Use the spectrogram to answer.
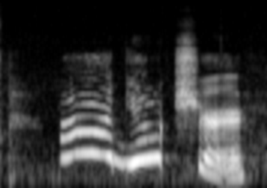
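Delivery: high-pitched, hammed-up British accent; mock British accent. Co-host echoing the place name, mock British accent. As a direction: echo it in a silly, high British voice.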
